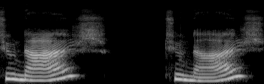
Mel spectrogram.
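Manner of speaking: pitch rising upward at the end of nages. Explaining french yes-no questions, demonstrating rising question intonation. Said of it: "You can raise the sound of your voice at the end".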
